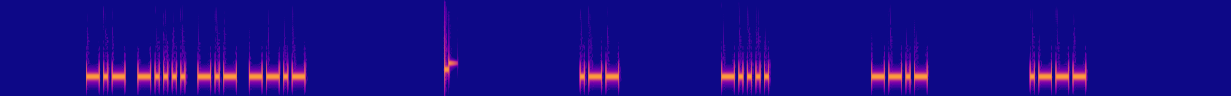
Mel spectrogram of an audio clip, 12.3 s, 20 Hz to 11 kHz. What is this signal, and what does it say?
Morse code, heard as a keyed tone, about 27 wpm, spaced as for 12 wpm, 700 Hz. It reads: K6KQ W6QJ
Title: USA Call Signs - 4 Characters - 8x Character Spacing - 28wpm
